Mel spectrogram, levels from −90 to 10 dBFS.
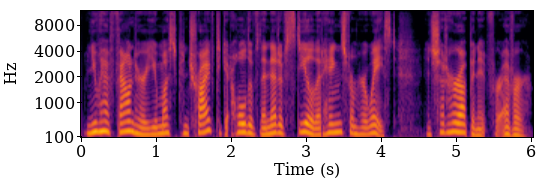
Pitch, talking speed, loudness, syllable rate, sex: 195 Hz, 290 wpm, -18 LUFS, 5.9 syllables/s, female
